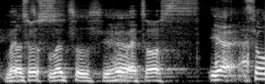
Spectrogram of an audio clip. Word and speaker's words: Letsos: Is that how you pronounce it? Us at the end? Letsos.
